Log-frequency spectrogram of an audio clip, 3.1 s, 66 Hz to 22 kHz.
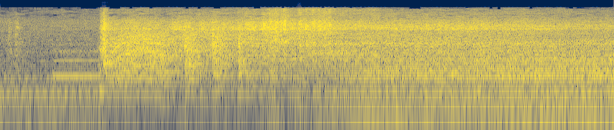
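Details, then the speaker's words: Ford E250 van with 4.2 engine that runs rough: cranks and catches, then lumpy, stumbling idle worsening on acceleration; one cylinder misfiring because its injector isn't delivering fuel. "hear the misfire clearly got a misfire"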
